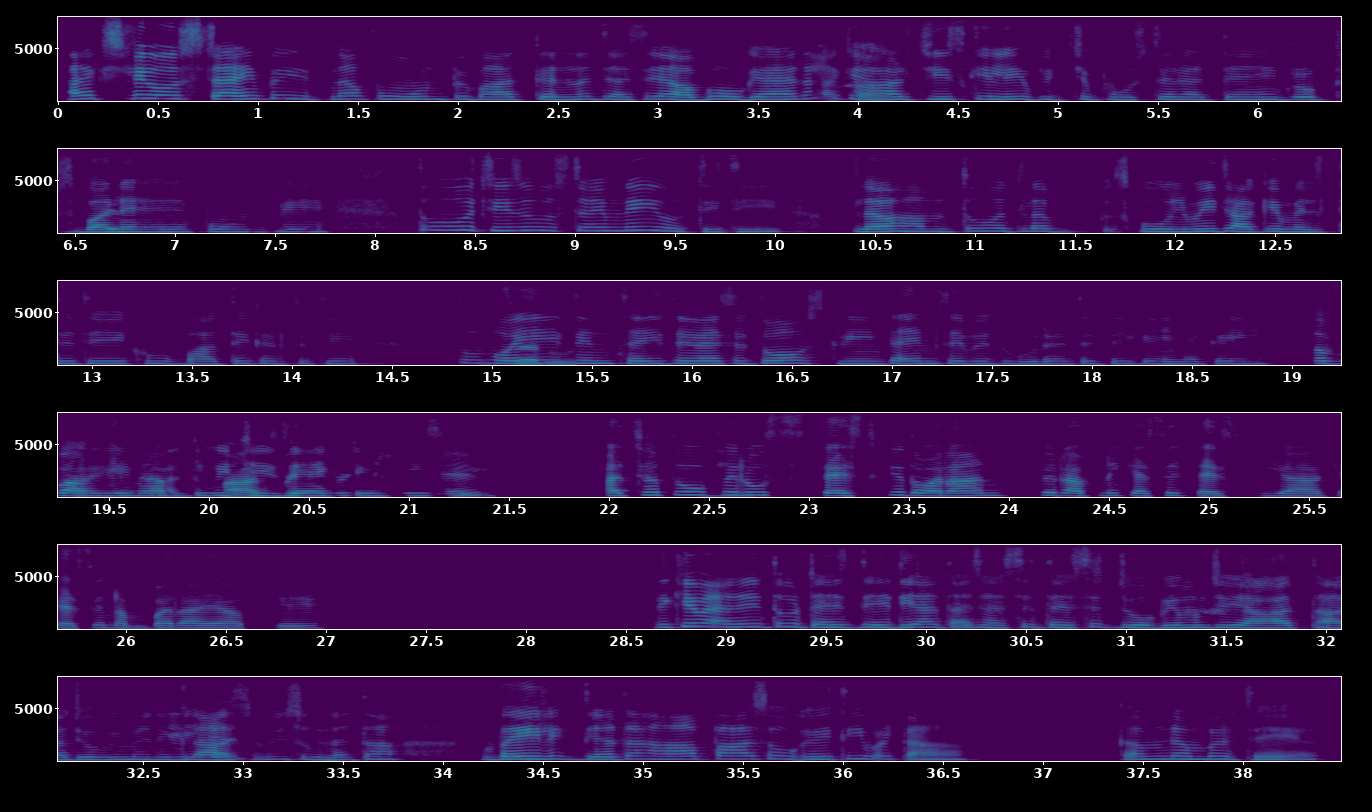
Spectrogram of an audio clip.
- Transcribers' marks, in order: in English: "एक्चुअली"; in English: "टाइम"; in English: "ग्रुप्स"; in English: "टाइम"; in English: "टाइम"; in English: "एक्टिविटीज़"; in English: "टेस्ट"; in English: "टेस्ट"; in English: "टेस्ट"; other background noise; in English: "क्लास"; in English: "बट"
- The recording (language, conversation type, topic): Hindi, podcast, छुट्टी लेने पर अपराधबोध कैसे कम किया जा सकता है?
- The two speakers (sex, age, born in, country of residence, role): female, 20-24, India, India, guest; female, 25-29, India, India, host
